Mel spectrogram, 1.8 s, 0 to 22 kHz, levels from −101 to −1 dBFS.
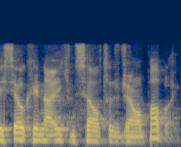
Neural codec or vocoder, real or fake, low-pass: none; real; 7.2 kHz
